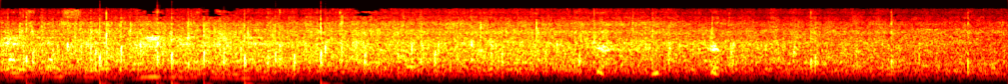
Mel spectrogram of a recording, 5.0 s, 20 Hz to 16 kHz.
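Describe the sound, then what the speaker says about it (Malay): Audience applause at the final round of the 2011 Prime Minister's Cup Malay-language debate competition, a dense, steady wash of clapping for a judge that holds for several seconds, with a few sharper claps near the start. "kita beri tepukan kepada Datuk Manja bin Ismail"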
